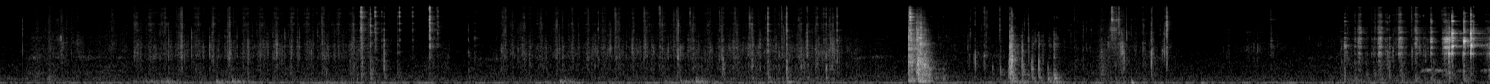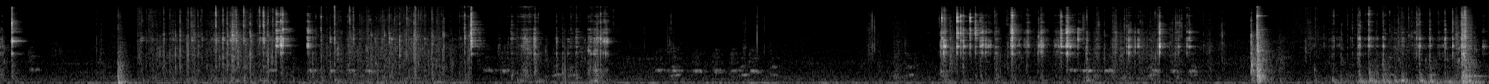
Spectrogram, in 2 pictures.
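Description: Metal parts of an old Riga 12 two-stroke engine clinking and knocking as they are handled during disassembly: scattered sharp clicks, with bursts of metallic rattling in the middle and again near the end.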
